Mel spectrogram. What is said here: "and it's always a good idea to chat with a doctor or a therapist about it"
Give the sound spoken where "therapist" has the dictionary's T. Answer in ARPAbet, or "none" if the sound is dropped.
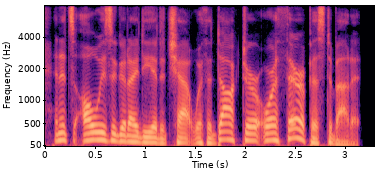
T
